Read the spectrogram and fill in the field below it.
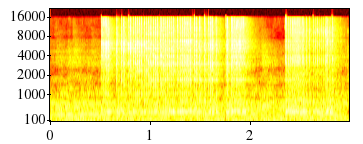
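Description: A crackly, crinkling rip as a pull tab tears open the packaging on a can of sour ale, in three bursts with short pauses between them, close up and fairly loud.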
